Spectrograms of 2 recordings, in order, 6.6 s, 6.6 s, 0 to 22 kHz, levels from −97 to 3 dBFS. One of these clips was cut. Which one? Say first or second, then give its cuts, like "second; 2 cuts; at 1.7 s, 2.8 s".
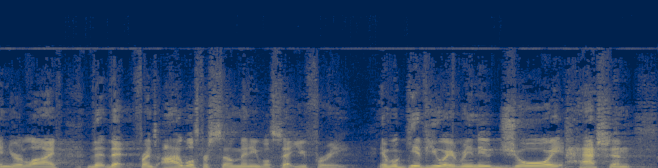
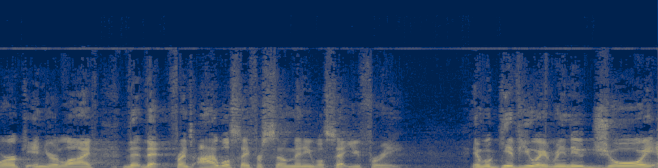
first; 3 cuts; at 2.0 s, 3.6 s, 5.6 s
